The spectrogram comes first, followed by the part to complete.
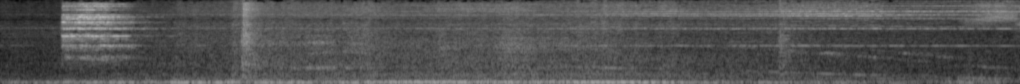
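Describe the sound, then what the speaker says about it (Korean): An Education City tram rolls into a stop near Oxygen Park with a deep steady rumble, thin high wheel squeals and a couple of sharp clanks, no voices. "아, 트램이 들어오고 있습니다."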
